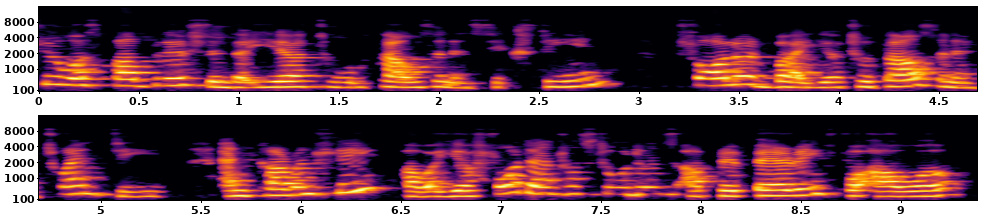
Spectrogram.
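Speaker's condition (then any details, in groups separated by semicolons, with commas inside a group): No condition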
